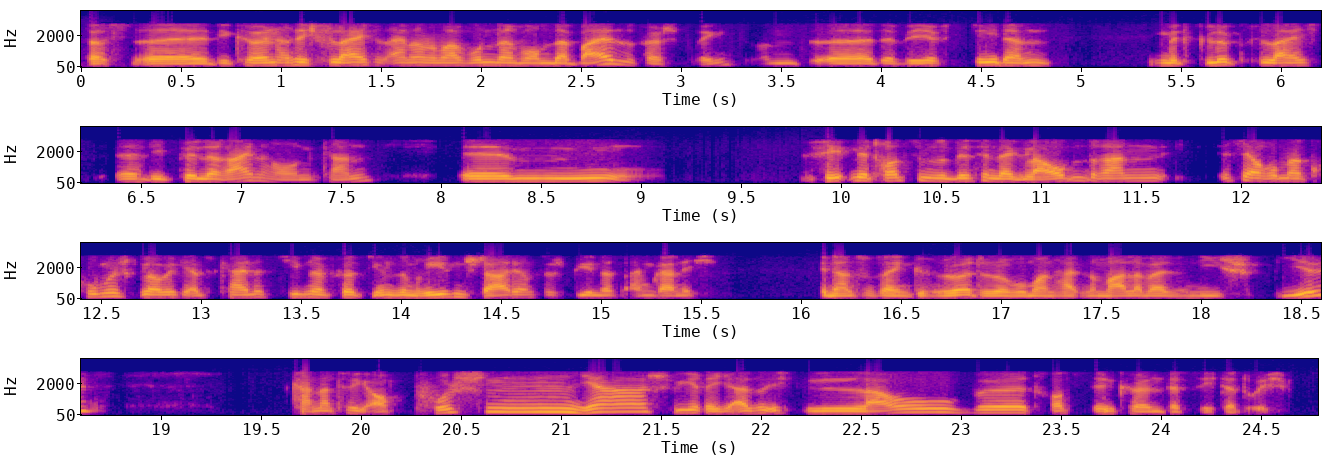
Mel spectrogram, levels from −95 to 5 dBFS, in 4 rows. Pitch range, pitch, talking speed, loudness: 115-140 Hz, 130 Hz, 210 wpm, -19 LUFS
